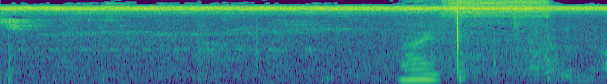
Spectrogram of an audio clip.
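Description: Steady high-pitched drone of an insect chorus. About three seconds in there is a brief low call, followed by a sharp click.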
